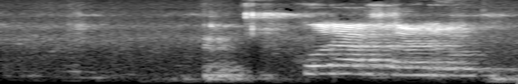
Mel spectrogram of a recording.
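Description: A young woman sings loudly through a microphone.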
